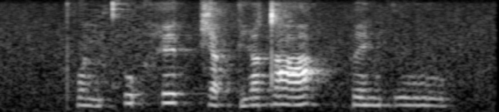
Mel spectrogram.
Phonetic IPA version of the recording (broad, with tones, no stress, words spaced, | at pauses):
pʰo˨˩nkʰu˥˩ʔheː˥˩k̚ t͡ɕa˨˩k̚ʔi˦˥a̯daː˦˥ | pe˧nkwuː˧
